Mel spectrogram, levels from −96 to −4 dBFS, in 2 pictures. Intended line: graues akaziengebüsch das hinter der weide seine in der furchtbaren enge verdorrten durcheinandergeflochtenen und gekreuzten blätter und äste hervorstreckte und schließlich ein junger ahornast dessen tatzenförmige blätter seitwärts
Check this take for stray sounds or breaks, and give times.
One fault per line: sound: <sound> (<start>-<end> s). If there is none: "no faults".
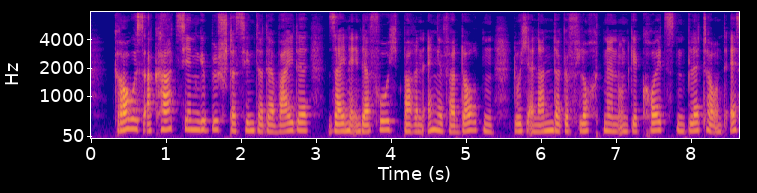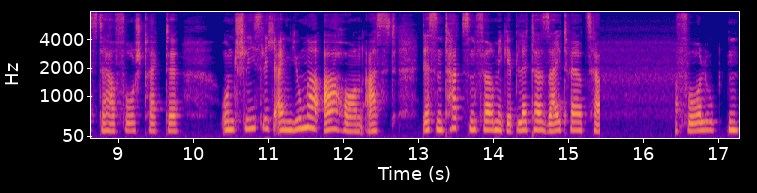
no faults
